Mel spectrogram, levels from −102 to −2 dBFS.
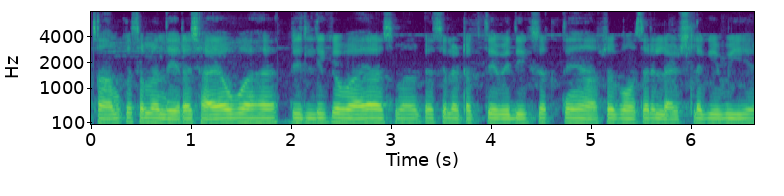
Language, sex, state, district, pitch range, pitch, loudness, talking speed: Hindi, male, Chhattisgarh, Bastar, 110-115 Hz, 110 Hz, -24 LUFS, 235 wpm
